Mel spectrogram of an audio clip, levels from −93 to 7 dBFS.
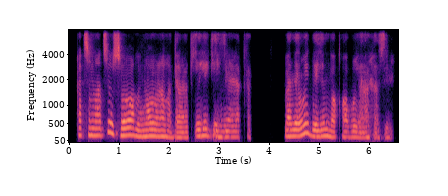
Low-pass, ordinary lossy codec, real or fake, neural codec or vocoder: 7.2 kHz; Opus, 24 kbps; fake; codec, 16 kHz, 1 kbps, FreqCodec, smaller model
